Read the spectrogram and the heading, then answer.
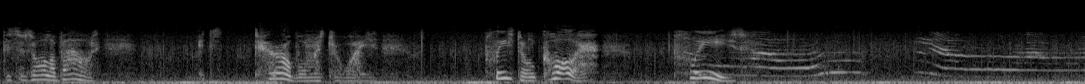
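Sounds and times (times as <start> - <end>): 
speech: 0.0 - 4.0, 5.0 - 6.2, 6.9 - 7.6
cat meowing plaintively: 7.2 - 10.8.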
